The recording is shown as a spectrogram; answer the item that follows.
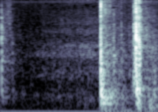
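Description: A door being closed: two quick, solid thuds land close together after near-silence, the first slightly stronger than the second.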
